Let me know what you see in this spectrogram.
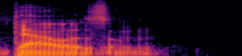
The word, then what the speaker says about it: Taoism: It's spelled with a T, Taoism, but it's pronounced Taoism, which has work recorded as early as around 1000 BC.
